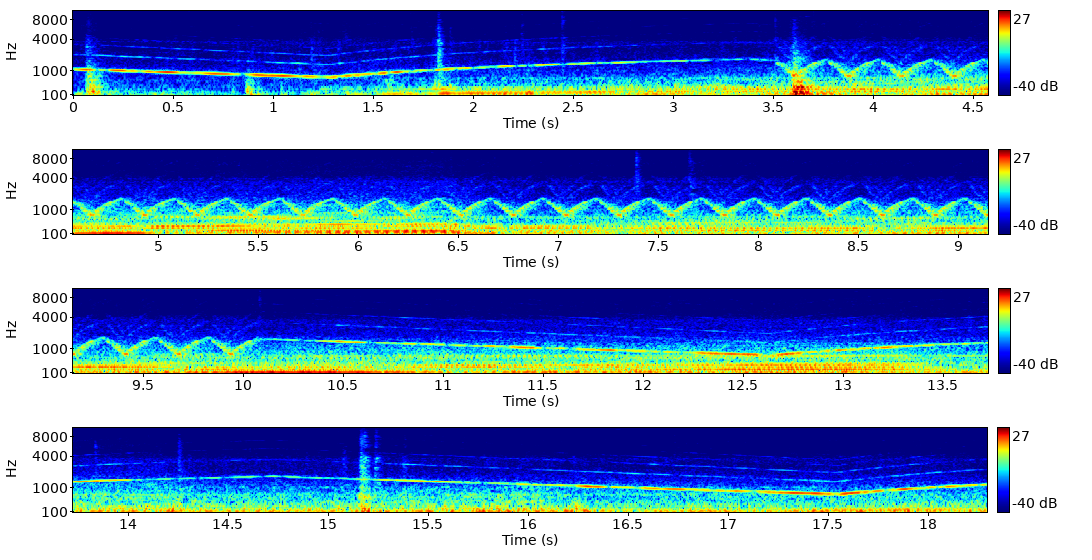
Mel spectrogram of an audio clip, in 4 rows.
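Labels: A car is accelerating steadily outdoors. 0.0 - 18.3
A loud siren is blaring continuously. 0.0 - 18.3

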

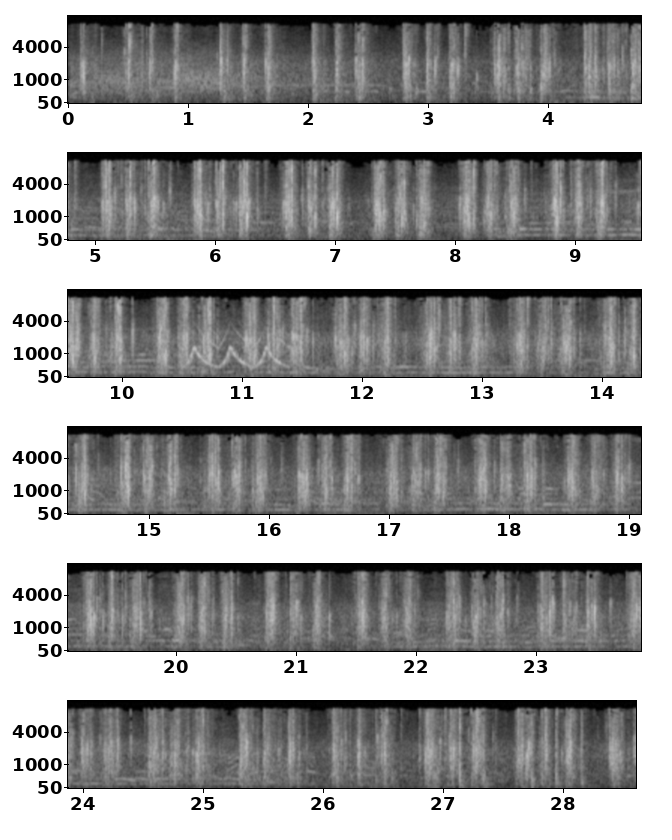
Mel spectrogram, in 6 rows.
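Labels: Rhythmic clapping. 0.0 - 28.6
People speaking in the distance. 1.8 - 27.6
A siren sounds in the distance. 10.4 - 11.9

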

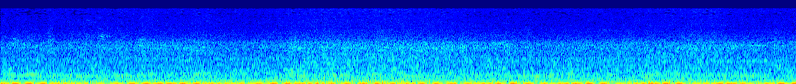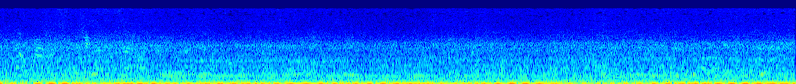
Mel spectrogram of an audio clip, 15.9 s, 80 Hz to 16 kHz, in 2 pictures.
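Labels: The noise of ocean waves and strong wind overpowers the feeble sound of diesel engines on a ferry deck, with weak background chatter from people. 0.0 - 15.9
A bird chirps distantly, overpowered by ocean noise. 0.6 - 2.3

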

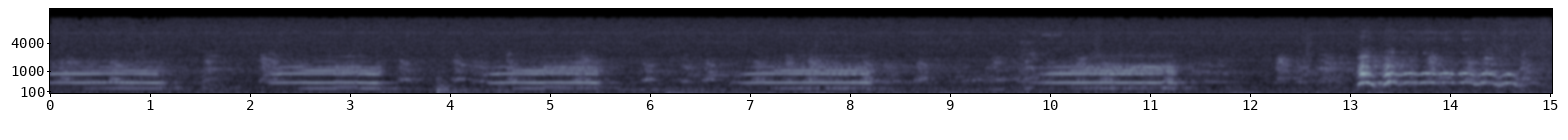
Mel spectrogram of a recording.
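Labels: A dog barks continuously in the distance. 0.0 - 15.0
A camel grunts loudly. 0.0 - 1.1
A camel grunts loudly with periodic gaps. 2.2 - 3.3
A camel grunts loudly. 4.4 - 5.5
A camel grunts. 7.0 - 8.2
A camel grunts. 9.9 - 11.3
A dog barks loudly. 13.0 - 14.8

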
